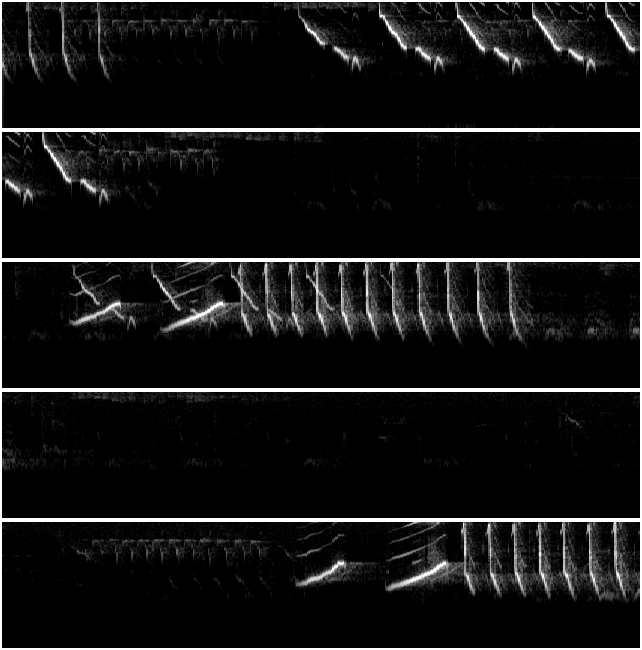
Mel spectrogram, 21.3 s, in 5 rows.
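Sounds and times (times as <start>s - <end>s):
Northern cardinal singing rapid sharp whistled notes: 2.0s - 5.0s, 9.0s - 11.9s, 19.0s - 21.2s.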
